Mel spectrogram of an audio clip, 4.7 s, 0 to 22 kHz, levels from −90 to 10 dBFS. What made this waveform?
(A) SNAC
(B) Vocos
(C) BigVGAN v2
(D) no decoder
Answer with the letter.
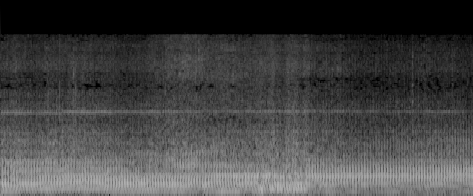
D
